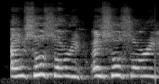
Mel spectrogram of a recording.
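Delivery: high, loud, repeated mock-frightened pleading; panicked apology. Man in car apologising before he skirts away, mock panic. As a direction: imitate someone terrified, hurrying to apologise.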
